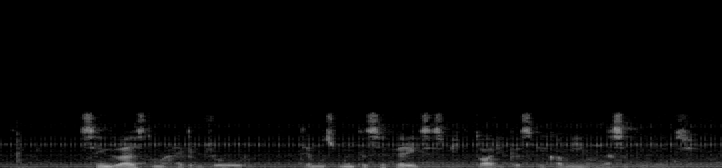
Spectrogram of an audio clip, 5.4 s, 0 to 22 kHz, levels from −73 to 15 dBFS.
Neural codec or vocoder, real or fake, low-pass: none; real; 7.2 kHz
